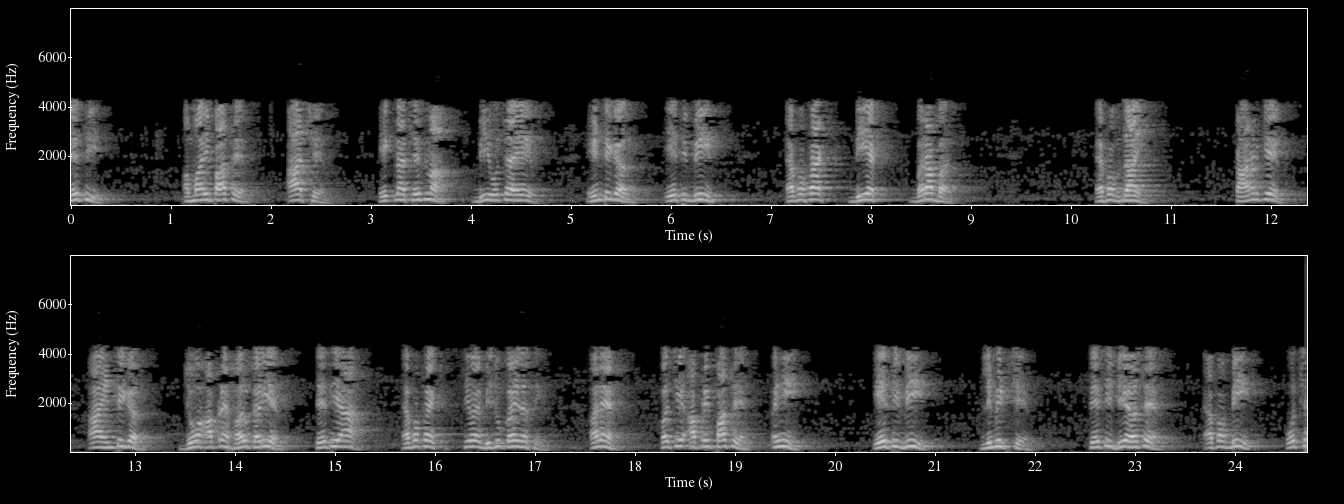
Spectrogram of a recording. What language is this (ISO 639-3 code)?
guj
